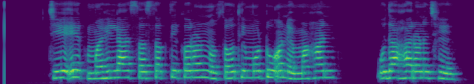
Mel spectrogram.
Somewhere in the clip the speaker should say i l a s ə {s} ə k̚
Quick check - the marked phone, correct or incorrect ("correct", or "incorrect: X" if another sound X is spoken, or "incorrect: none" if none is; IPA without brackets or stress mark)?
correct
